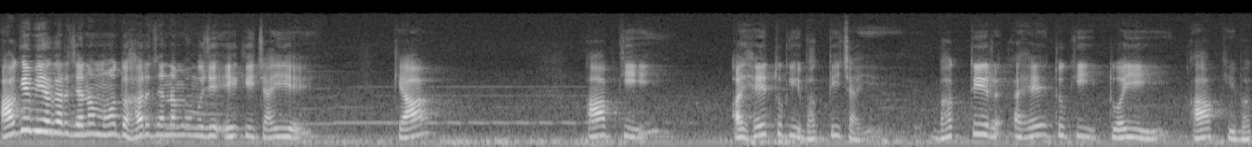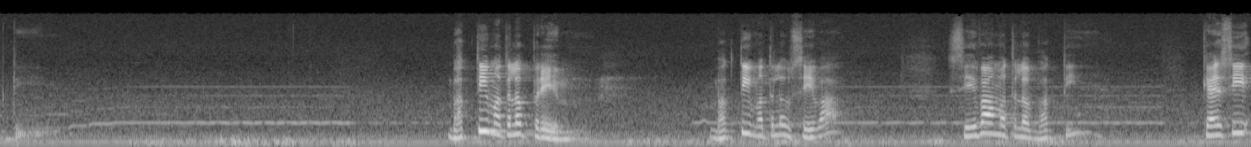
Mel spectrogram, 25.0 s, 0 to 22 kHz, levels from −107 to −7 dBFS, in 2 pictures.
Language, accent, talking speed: Hindi, native, 85 wpm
